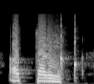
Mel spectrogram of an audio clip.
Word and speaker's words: الطريق: الكلمة التالية، الطريق. الطريق، الطريق. نطقت اللام؟ لا، لم تنطق اللام، ممتاز، ولكننا انتقلنا من الألف إلى الطاء مباشرة، إذن فهي لام شمسية.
